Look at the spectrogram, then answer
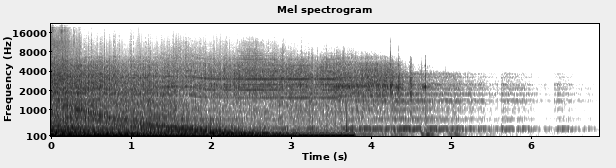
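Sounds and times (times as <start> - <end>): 
boss death music: 0.0 - 5.0.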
